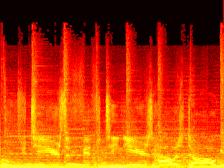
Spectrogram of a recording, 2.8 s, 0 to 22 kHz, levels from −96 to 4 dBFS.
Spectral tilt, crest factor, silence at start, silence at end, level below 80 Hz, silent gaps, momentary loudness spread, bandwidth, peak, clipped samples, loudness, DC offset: -4 dB/octave; 12 dB; 0 s; 0 s; -38 dBFS; none; 2 LU; 18.5 kHz; -2 dBFS; under 0.1%; -14 LUFS; 0.1%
